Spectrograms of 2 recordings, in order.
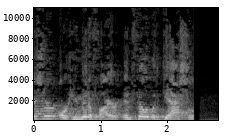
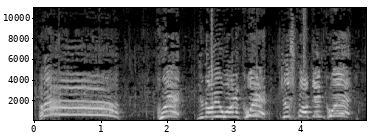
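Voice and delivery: extremely high, full-force screaming; screamed taunting; 5 dB louder, slower than usual. Acted. Instructor demanding that Ernie quit, frenzied high scream.

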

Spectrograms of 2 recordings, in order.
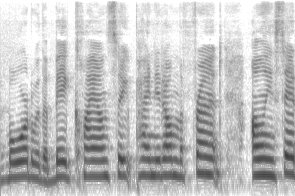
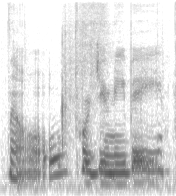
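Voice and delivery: soft, higher, tender pity; gentle softer aside of sympathy; sympathetic; 5 semitones higher, 9 dB quieter, slower than usual. Real, not acted. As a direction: coo it softly, feeling sorry for her. Reader pities the story's heroine.

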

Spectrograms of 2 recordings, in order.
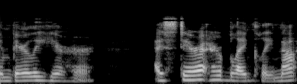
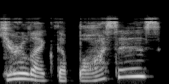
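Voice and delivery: higher, slow, a breathless gasp of amazement; gasping in surprise; 5 semitones higher, 4 dB louder, slower than usual. A narrator's reading. Boy gasps at the girl's wealthy origins, slow and amazed. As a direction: let the words fall out in shocked wonder. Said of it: "he gasps".

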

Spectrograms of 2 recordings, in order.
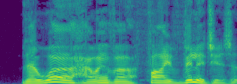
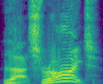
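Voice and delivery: higher-pitched, lightly voiced old villager; old man agreeing; 6 semitones higher, 4 dB louder than usual. A narrator's reading. Old villager backing the butcher, agreeing. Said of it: "agreed old Mister Macy".

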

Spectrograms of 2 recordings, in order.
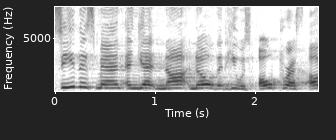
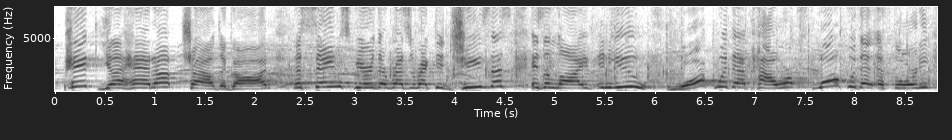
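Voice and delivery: loud, rising preacher's call; rally them up from the pulpit; full-force preaching; 3 semitones higher, 4 dB louder than usual. Acted.

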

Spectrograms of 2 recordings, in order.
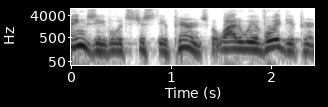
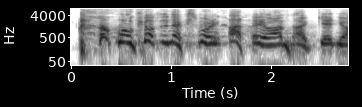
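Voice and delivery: higher, louder, laughing still; 11 semitones higher, 4 dB louder than usual. Real, not acted. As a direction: tell it through laughter. Still laughing while telling.

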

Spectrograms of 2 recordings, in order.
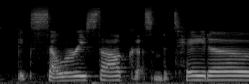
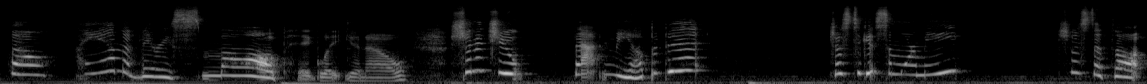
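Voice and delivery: much higher, sweet piglet voice; little piglet voice; 12 semitones higher than usual. Acted. Piglet sweetly suggests the fox fatten him up first. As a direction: coax the fox like a clever little pig. Piglet pleading in read story.

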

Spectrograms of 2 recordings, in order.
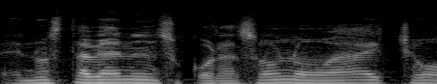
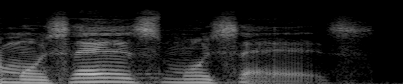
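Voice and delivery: God calling Moses; 4 semitones higher, much slower than usual. Acted. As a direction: call Moses by name as God. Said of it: "A Moisés le dijo".

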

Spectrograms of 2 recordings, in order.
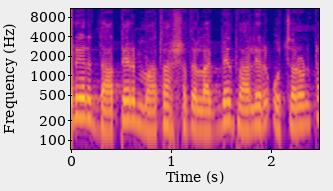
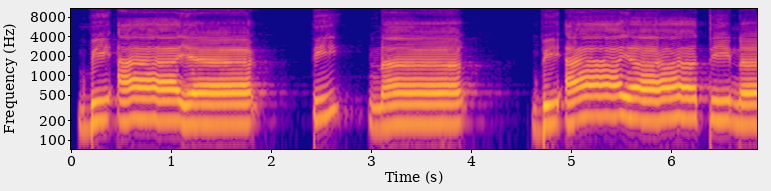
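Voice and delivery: slow, melodic tajweed recitation; slow Quranic chanting; 2 semitones higher, 6 dB louder, much slower than usual. Shown as a demonstration. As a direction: chant each word long and drawn out. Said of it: "এক আলিফ টান খাড়া জবর".

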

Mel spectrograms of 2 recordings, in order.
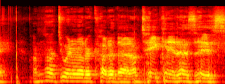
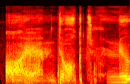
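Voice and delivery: slow, raspy growl; attempted superhero rasp; Batman. Introducing the villain by name, Batman voice. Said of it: "I can't do the Batman voice".

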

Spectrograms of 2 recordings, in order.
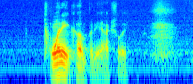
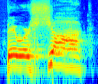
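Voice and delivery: higher and slow, stretched out; shocked emphasis; 7 semitones higher, much slower than usual. Real, not acted. Teller describing the crowd's amazement, slow and higher. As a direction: draw out the shock.

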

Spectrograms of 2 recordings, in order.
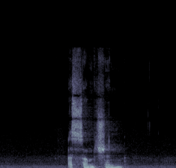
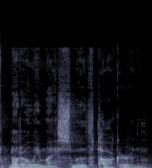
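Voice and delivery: usual speaking voice

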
